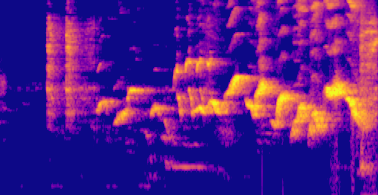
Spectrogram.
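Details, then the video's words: Song of a captive-bred white-rumped shama, beginning with a few soft notes, then building into a fast, varied stream of clear, warbling whistled phrases that grow louder toward the end. "muray batu suara mantap"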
